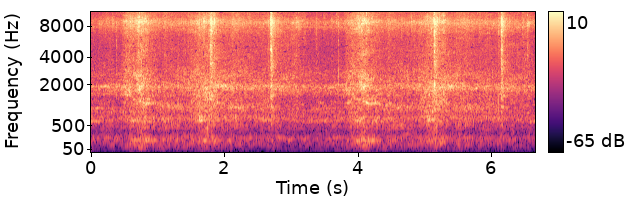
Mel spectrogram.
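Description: Carrera slot cars race around a track, their small electric motors whining steadily and swelling in waves, with sharp clicks and rattles every second or so as they pass. No one speaks.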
